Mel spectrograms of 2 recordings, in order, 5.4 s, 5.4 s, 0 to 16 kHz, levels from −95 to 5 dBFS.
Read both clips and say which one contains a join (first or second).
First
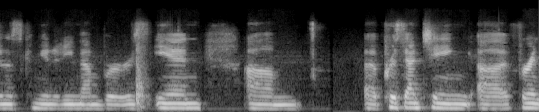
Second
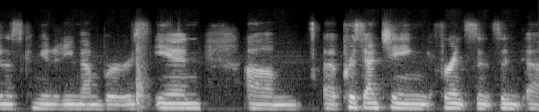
second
